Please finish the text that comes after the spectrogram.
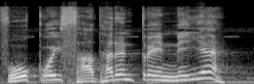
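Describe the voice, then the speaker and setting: A crazed, menacing man from an animated ghost tale, drawling extremely slowly. His voice swings widely and rings in long, cavernous reverb over music. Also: high-pitched, exaggerated voice. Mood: ominous warning. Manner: slow, drawn-out menacing delivery. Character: crazed eerie man giving ghostly warnings. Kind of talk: Hindi animated horror story dialogue.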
